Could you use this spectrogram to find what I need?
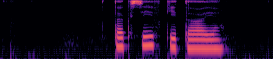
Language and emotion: Russian, sad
